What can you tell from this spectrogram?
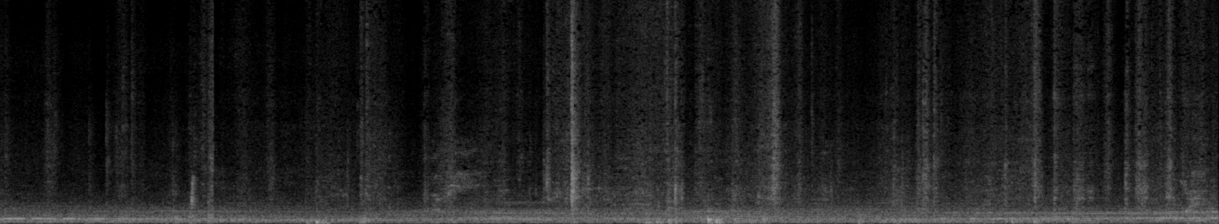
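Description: Scuffs, scrapes and scattered knocks of someone crawling and climbing through a tight rock passage in a cave, over a steady low hum.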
